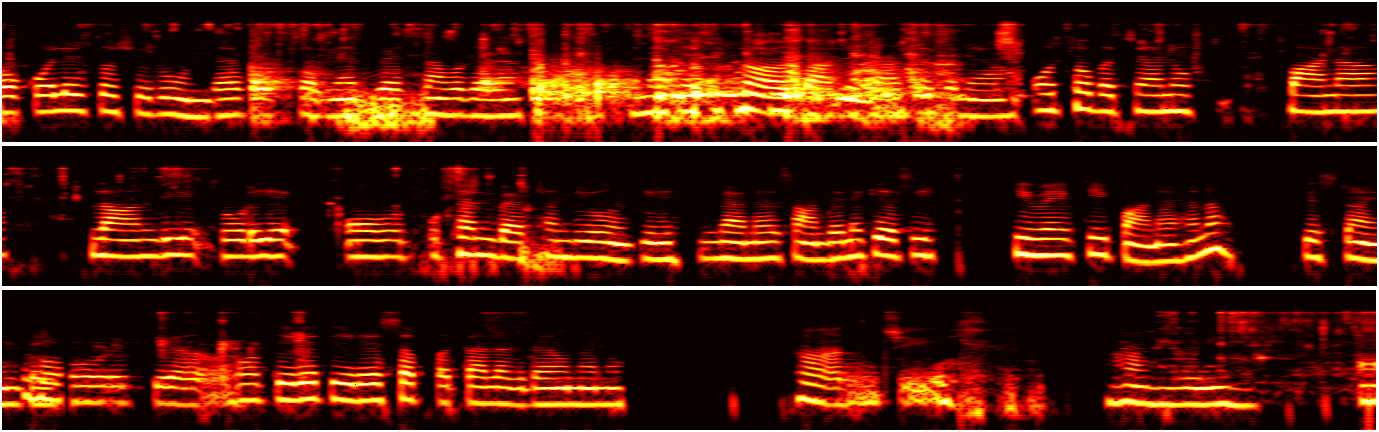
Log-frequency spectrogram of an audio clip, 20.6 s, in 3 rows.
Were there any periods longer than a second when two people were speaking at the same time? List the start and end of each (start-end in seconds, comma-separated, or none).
none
